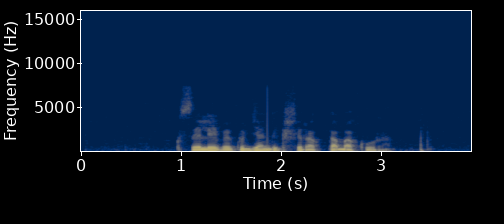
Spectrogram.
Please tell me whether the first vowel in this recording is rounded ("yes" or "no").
yes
